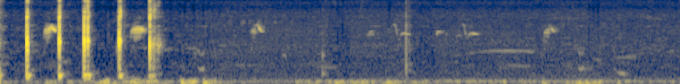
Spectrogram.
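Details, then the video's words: Francolin, known locally as irani teetar, in the evening: a quick run of five loud, harsh notes, followed by faint scattered chirps over a low background hum. "irani teetar voice evning"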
